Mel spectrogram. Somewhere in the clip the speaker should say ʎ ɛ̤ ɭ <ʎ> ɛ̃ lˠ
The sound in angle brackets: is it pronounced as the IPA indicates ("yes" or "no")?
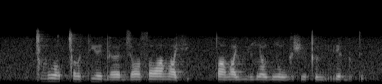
yes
